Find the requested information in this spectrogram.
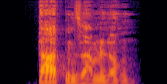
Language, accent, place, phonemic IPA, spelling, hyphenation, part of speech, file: German, Germany, Berlin, /ˈdaːtn̩zamlʊŋ/, Datensammlung, Da‧ten‧samm‧lung, noun, De-Datensammlung.ogg
- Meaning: data collection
